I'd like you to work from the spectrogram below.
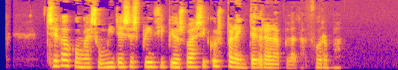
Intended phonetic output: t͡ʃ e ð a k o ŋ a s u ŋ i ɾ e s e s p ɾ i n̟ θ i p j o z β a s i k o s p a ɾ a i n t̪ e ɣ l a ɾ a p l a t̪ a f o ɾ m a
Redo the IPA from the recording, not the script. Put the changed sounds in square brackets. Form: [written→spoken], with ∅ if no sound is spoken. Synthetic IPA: t͡ʃ e [ð→ɣ] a k o ŋ a s u [ŋ→m] i ɾ e s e s p ɾ i n̟ θ i p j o z β a s i k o s p a ɾ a i n t̪ e ɣ [l→ɾ] a ɾ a p l a t̪ a f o ɾ m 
